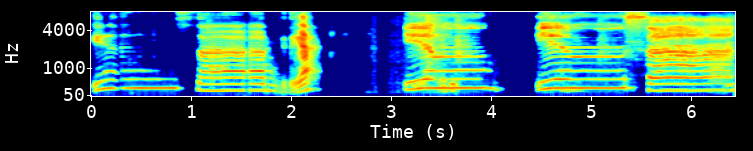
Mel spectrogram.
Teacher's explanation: Jangan jangan di N kan ya, lidahnya nggak boleh kena ke langit-langit. Insan. Ya, jadi kalau nunnya ketemu sin, dengungnya nggak boleh nggak boleh gitu lidahnya.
